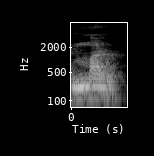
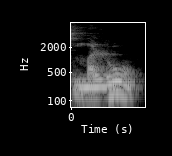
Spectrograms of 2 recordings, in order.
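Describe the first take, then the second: First: The stress is on the first syllable. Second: The stress is on the second syllable. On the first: It means loincloth. "so the a has more emphasis, and the u is almost not heard" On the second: It means bass, smooth or tender. "Now let's put the emphasis on the u"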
